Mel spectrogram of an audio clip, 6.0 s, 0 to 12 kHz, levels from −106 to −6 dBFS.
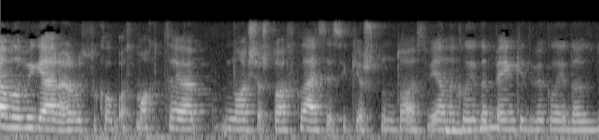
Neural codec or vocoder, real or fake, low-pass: none; real; 7.2 kHz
